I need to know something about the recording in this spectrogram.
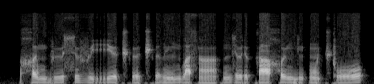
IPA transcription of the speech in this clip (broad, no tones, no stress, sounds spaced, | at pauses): χ ɘ m b ʉ s ʉ v ʉ rʲ ø t͡ʃʼ ø t͡ʃʼ ɘ ð ĩ m b a s ã | n z ø ɾ ø k a χ ʉ ŋ ɡ ĩ ʔ õ t͡ʃʼ o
